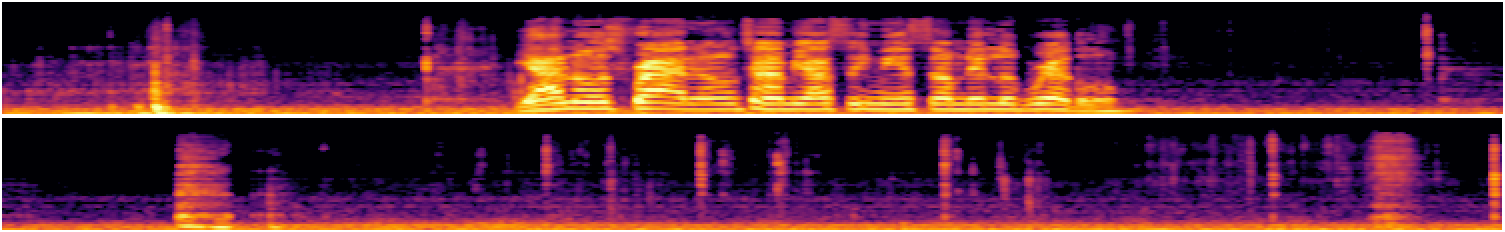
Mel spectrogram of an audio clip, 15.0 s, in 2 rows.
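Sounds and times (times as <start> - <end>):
steady low hum: 0.0 - 15.0
chewing crispy chicken: 9.0 - 15.0.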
